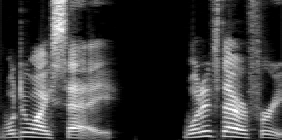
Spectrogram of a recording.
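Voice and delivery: ordinary talk, nothing marked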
